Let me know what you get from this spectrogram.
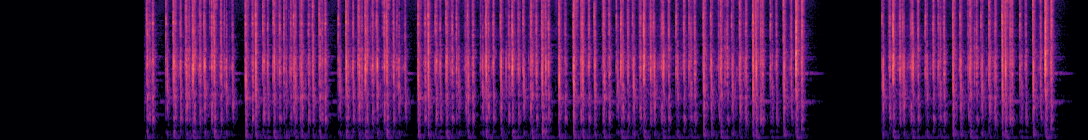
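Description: Typing sound effect: rapid keystroke clicks, starting about two seconds in, stopping for about a second near ten seconds, then resuming for about two seconds more.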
